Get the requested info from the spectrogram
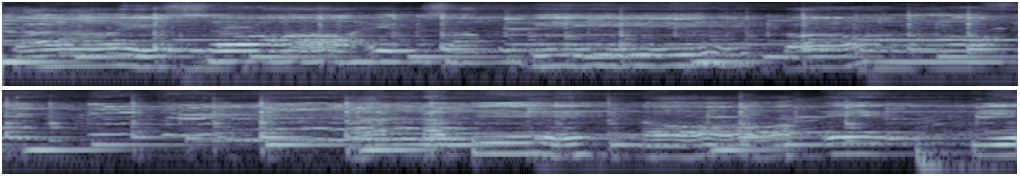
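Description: Live East Javanese jaranan gamelan music: metal-keyed instruments play a stepped melody of held notes over hand-drum strokes, with a wavering melody line above it.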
